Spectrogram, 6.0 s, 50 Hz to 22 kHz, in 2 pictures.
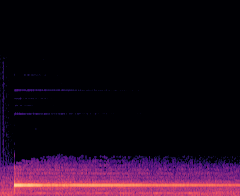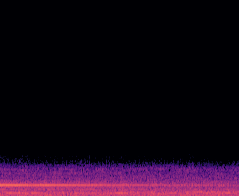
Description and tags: I couldn't find any real and free glockenspiel sounds,so I recorded my own on my Sonor G30 glockenspiel with my cell phone...then I manipulated the samples with Cubase.I hope you like them and do whatever you want with them!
